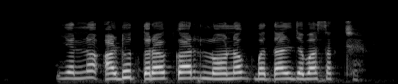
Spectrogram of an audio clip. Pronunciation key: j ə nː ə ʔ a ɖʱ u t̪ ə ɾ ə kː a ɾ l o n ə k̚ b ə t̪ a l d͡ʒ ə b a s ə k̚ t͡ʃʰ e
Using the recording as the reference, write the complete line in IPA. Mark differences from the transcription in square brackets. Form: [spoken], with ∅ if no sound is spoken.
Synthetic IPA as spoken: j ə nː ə ʔ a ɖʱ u t̪ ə ɾ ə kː a ɾ l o n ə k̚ b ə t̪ a l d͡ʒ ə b a s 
